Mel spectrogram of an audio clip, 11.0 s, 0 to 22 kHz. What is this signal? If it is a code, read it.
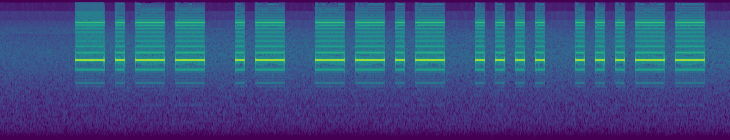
Morse code, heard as a high beeper, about 8 wpm, 3750 Hz. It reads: YAQH3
